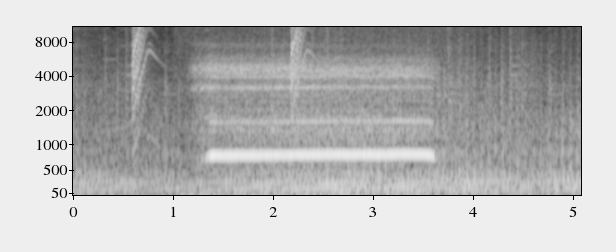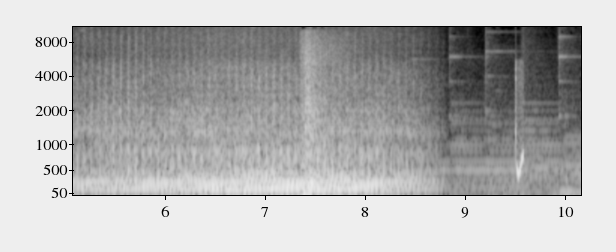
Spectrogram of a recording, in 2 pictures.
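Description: Cartoon sound effects over a low steady hum: quick plopping sweeps, then a held whistle tone for about two seconds. A swelling toy-helicopter engine noise follows and cuts off suddenly about nine seconds in, leaving light music with a plop.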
